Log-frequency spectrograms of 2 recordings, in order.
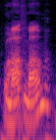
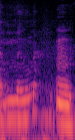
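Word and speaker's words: Múm: M-U with an apostrophe atop it. So it's little... Umlaut. – And then an M. So Moom is how you pronounce it. – Everybody says Mom, I bet.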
